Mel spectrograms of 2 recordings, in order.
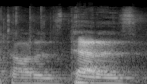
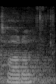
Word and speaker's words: Tatta: And it is Tatta, not Tata.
